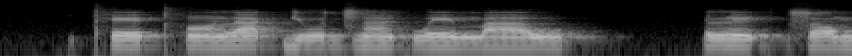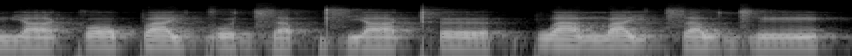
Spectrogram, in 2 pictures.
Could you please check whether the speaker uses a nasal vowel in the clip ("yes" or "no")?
yes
